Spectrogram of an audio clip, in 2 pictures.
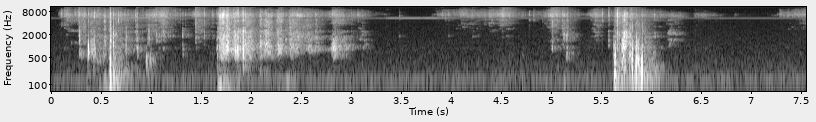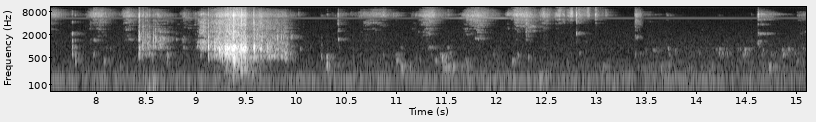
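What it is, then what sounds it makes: Dry compacted sand clumps crumbling. Bare fingers and palms squeeze and crumble handful-sized chunks of solid, compacted dry grey sand in a blue plastic tub, and fine powder pours down onto a pile of chunks below. Bright, gritty crunches and crackling bursts come and go with short quiet gaps, trailing into a soft sandy hiss as the grains fall.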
